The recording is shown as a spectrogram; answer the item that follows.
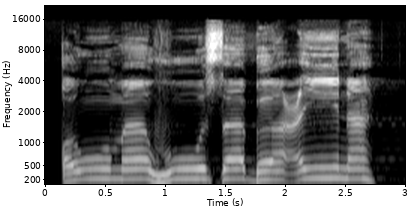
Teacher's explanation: Qaumahu sab'ina, ba sukun, huruf ba yang mati asri di tengah kalimat qalqalah sugro, jangan lupa dipantulkan. Sab'ina kasar diikuti sukun 2 harokat matabi'i.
